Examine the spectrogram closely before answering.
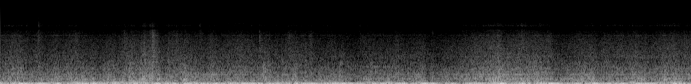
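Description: The TI–Mirage tram car running along its guideway, heard from inside: a steady low rumble with a faint steady hum.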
